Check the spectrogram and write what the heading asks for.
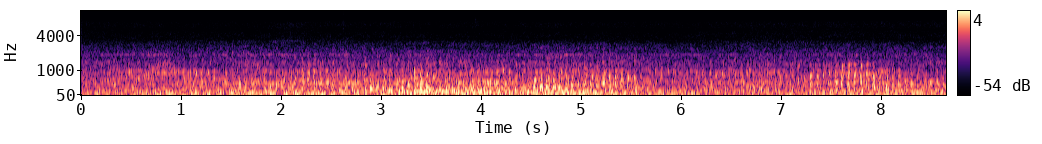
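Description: Distant firefighting aircraft droning over the sea, a steady rumble that swells to its loudest about three to five seconds in and then eases off a little.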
